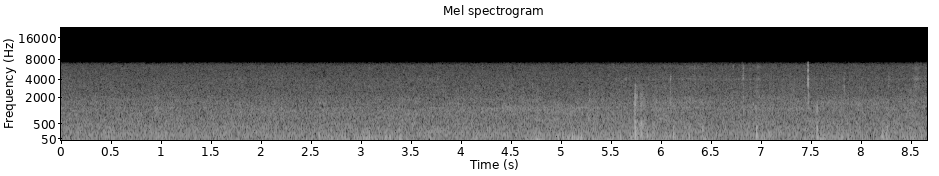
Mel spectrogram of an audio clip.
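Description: Water splashes as a man wades through a stream.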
